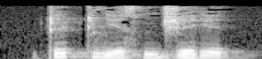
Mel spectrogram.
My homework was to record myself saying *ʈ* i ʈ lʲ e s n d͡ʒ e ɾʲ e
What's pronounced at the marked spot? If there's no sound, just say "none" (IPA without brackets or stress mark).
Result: ʈ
